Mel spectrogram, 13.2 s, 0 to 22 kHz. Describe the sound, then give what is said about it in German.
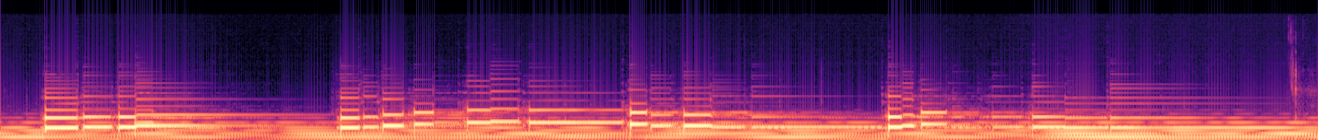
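A Phrygian-mode scale (1, b2, b3, 4, 5, b6, b7, up to the octave 8) played on a sustained, slightly electronic-sounding instrument over a low drone, in several short runs of notes, with no talking. “So, und merkst du, ich sage erstmal die Intervalle 1, B2, B3, 4, 5, B6, B7 und 8.”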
